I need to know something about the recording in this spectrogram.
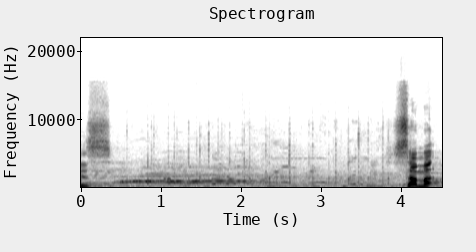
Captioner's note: audience clap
